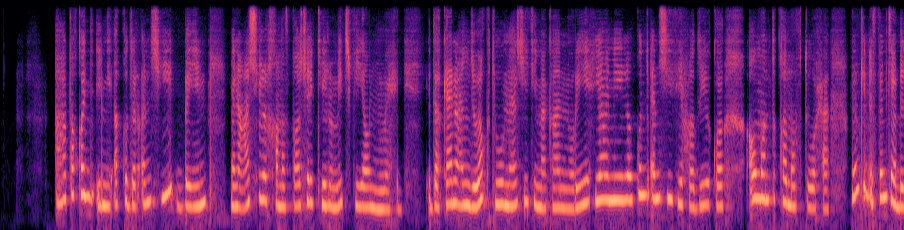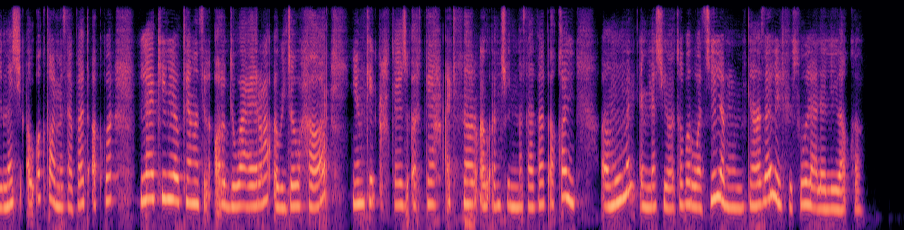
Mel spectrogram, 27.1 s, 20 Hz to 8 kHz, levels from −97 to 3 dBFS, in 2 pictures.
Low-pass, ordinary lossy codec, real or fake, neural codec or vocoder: 7.2 kHz; none; fake; codec, 44.1 kHz, 2.6 kbps, DAC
